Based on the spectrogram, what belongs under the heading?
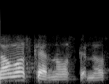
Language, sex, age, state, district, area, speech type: Odia, male, 60+, Odisha, Kandhamal, rural, conversation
